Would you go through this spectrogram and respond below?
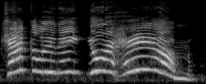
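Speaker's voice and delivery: put-on very high, loud child voice; little girl's voice. A narrator's reading. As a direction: squeal like a small girl. Child tattles to father.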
